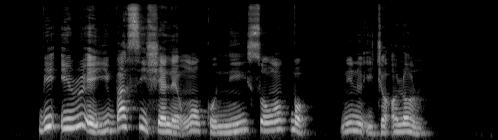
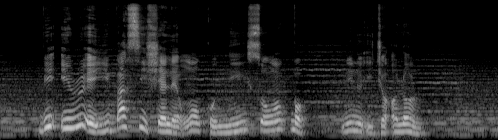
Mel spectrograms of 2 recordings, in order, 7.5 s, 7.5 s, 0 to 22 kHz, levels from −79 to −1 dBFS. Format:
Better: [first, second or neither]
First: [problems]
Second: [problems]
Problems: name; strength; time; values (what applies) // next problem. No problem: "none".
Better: first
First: none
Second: background sound (Musical instrument); 17 dB below the speech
